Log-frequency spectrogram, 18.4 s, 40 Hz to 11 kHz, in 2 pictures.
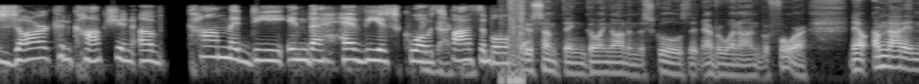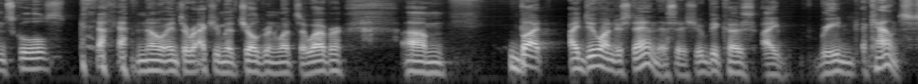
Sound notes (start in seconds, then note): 10.0 laugh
